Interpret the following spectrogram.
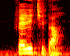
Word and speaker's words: Felicità: Felicita 이게 취 이거는요 발음이 영어 사전에서 보면 이런 발음 있잖아요. 취 이런 소리 발음입니다.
